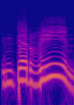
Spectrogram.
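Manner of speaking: final syllable veen of intervene stressed. Explaining anapestic meter with the word intervene: stress on last syllable veen. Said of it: "इन और टर दोनों पे हम कम जोर दे रहे हैं और वीन पे हम ज्यादा जोर दे रहे हैं".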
